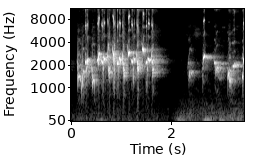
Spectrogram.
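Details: Yellow-vented bulbul in long lure song for other bulbuls: a fast, dense chattering phrase followed by a pause and a few looser bubbling, downslurred notes, with faint low rustling.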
